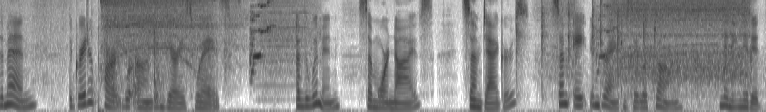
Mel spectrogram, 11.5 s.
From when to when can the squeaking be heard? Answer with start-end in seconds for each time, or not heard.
3.7-4.2, 8.9-9.3.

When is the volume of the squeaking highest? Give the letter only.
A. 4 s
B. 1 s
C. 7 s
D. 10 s
A.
